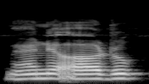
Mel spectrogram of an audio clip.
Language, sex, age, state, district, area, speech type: Kashmiri, other, 45-60, Jammu and Kashmir, Bandipora, rural, read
